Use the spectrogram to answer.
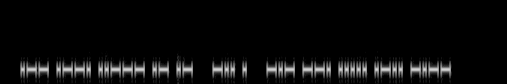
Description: Morse code, heard as a keyed tone, about 40 wpm, 700 Hz. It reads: WP2AA DE KG5LY
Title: USA Callsign DE Callsign - 5 Characters - 40wpm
